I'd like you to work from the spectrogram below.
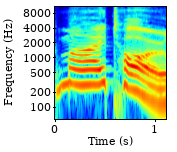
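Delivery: very high, tiny cartoon bird voice. Acting out stubbing a toe as time slows: Tweety Bird voice. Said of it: "like Tweety Bird might".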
